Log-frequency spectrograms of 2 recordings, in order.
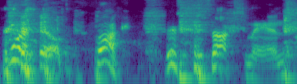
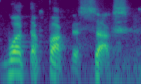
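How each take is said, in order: First: Put-on a fifteen-year-old crushed by his present; teen disgust. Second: Quieter, deflated grumble of disappointment; a sulky mumble under the breath; muttered disgust. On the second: Retold or imitated. Teen sulks over his birthday apron, quiet and deflated. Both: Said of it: "I'm like".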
